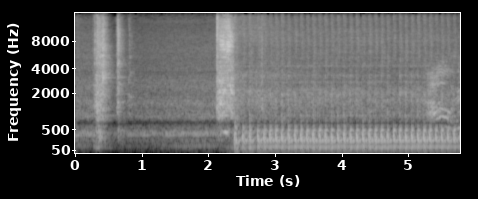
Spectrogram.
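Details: Polaris 570 Ace engine after complete rebuild for a strong knock, first start after refilling fluids: cranks, catches at once and settles into an even, steady idle with a clean firing beat and no knocks.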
